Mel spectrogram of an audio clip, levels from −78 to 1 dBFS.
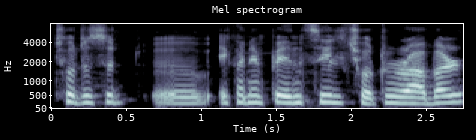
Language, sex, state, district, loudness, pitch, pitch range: Bengali, female, West Bengal, Jhargram, -17 LUFS, 235 Hz, 210-245 Hz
